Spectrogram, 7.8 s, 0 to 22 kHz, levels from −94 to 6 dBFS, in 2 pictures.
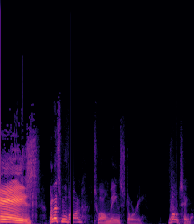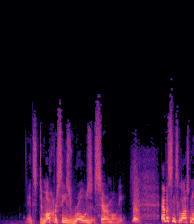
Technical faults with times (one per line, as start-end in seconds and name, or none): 0.38-1.94 zipper noise
1.40-1.45 gap between stream segments
3.50-4.04 zipper noise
